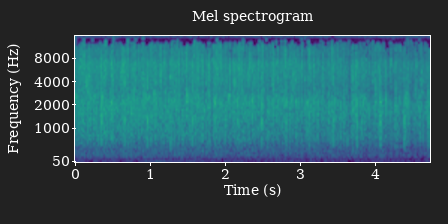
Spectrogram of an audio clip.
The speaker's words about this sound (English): First of all, please give Mark another round of applause for his hospitality.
